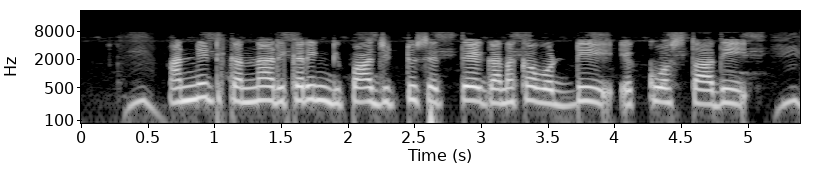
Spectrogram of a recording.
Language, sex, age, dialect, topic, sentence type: Telugu, female, 18-24, Southern, banking, statement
